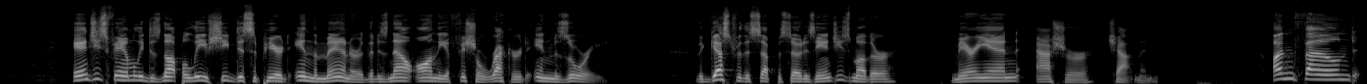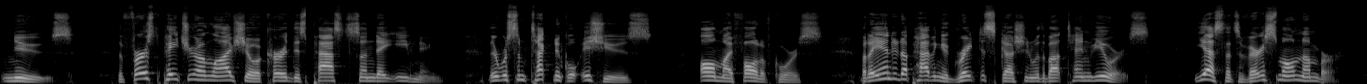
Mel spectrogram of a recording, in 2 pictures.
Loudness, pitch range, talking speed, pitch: -30 LUFS, 135-195 Hz, 155 wpm, 160 Hz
